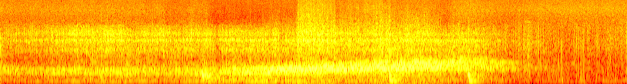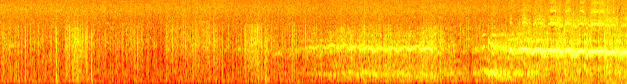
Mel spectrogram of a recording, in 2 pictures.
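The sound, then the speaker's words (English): A horse named Rainbow neighs loudly and shrilly near the start, at the snowy base of a mountain, its whinny rising and falling, then a second, higher whinny rings out near the end over a steady rushing background. “Moccasin's horse, Rainbow, stopped at this spot.”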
